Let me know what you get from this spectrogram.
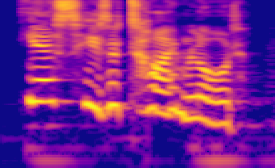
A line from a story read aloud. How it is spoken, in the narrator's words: I snapped close to tears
